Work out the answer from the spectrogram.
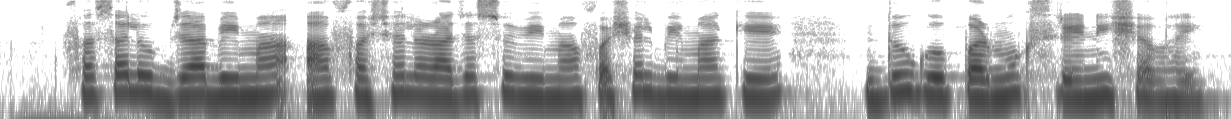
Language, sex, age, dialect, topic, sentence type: Magahi, female, 51-55, Western, banking, statement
